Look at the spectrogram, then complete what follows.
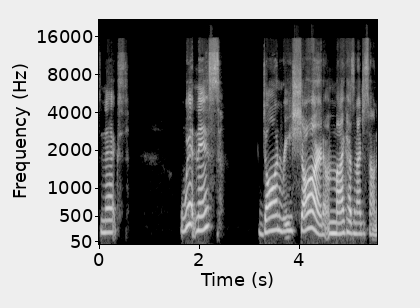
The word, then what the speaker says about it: Richard: I'm saying Richard cuz that's how she says her name, and that is how it's spelled, so hm. Sometimes I I might accidentally say Richard cuz I've been saying that for a year.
